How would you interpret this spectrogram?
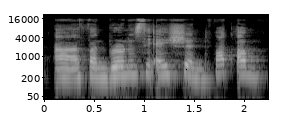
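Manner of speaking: normal talking voice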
